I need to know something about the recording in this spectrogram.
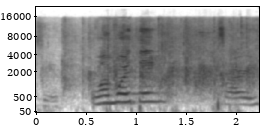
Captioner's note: audience applauding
